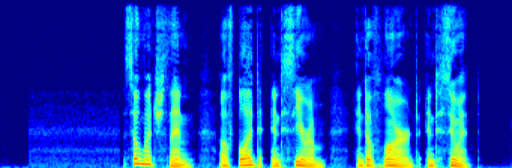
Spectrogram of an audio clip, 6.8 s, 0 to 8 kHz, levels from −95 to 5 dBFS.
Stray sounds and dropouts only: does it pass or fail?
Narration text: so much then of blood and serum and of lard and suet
pass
